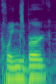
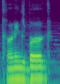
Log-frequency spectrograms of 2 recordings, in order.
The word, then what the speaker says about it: Königsberg: Like the O with the umlaut over it is pronounced more like kind of like an E. So that would I always call it Koenigsberg, but it's more like Königsberg, something like that.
